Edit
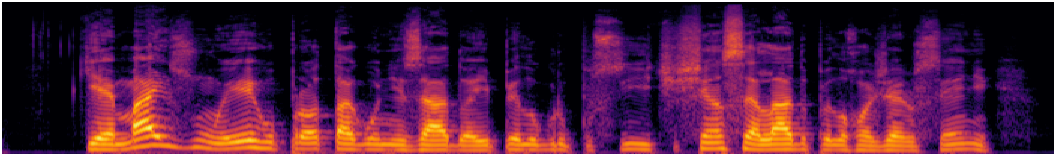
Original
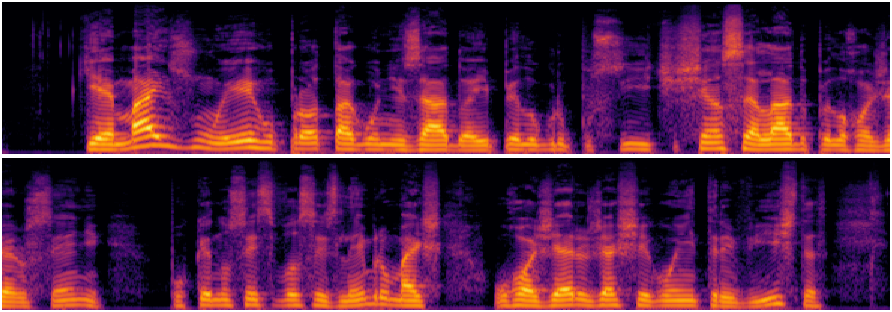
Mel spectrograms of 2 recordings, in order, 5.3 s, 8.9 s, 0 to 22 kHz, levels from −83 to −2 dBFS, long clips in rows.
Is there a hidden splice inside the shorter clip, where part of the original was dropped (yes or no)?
no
